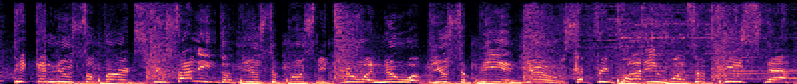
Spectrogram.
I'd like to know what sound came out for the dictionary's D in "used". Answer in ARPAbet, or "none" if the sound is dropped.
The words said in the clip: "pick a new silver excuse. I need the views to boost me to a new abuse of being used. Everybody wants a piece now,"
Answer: none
